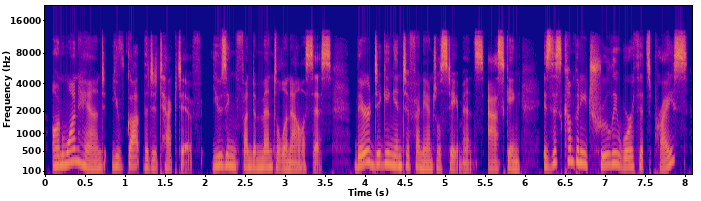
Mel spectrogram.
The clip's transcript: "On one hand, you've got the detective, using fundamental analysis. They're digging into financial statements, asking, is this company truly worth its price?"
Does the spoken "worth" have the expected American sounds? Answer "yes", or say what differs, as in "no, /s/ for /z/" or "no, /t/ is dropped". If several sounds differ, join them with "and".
yes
